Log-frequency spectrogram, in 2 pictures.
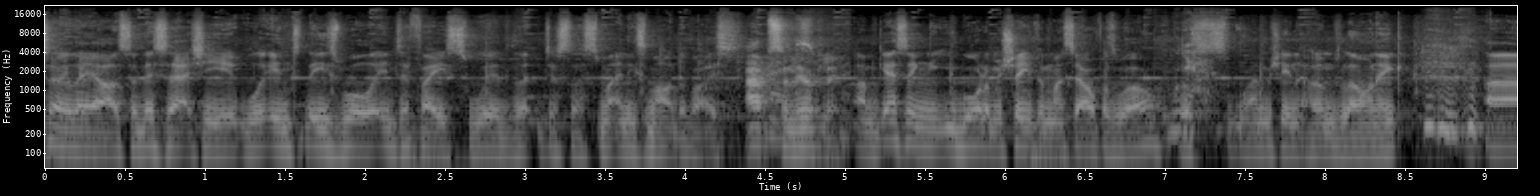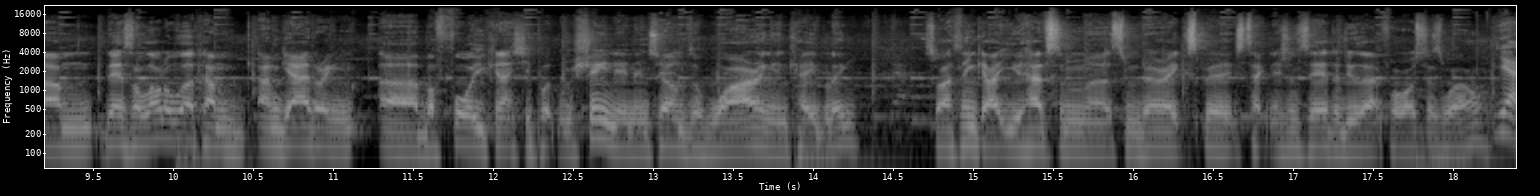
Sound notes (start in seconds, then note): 8.6 laughter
